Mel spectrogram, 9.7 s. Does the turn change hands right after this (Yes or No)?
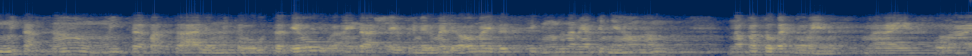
No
